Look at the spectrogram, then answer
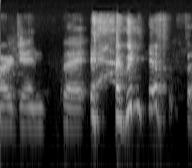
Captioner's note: chuckles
